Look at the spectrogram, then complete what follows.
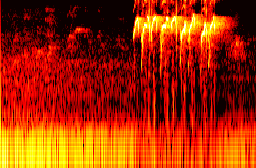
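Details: Male pied bushchat in a therapy recording for young birds: after a low hum, a quick rhythmic string of about eight sharp high chips, each falling in pitch.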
